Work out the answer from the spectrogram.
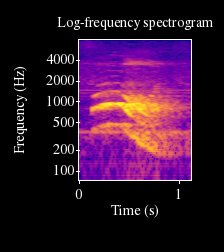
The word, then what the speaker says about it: phone: So here we come to pronounce here F, O, N, silent E. Phone.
